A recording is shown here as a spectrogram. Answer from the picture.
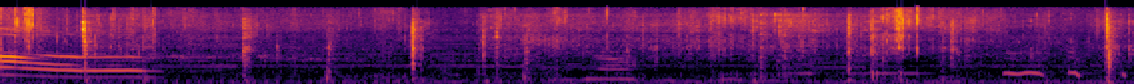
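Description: A small child's brief high voice at the start, then a garden rake scraping through grass and soil in irregular scratchy strokes and crackles as weeds are cleared.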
